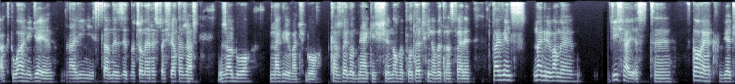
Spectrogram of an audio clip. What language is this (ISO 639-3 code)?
pol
